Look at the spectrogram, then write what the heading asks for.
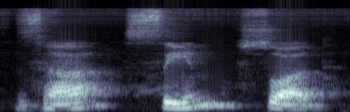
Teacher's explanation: জিহ্বার আগা সামনের নিচের দুই দাঁতের আগার সাথে লাগিয়ে ঝা, সিন, সোয়াদ, কেমন করে উচ্চারণ করতে হবে, শীষ দিয়ে, মানে উচ্চারণের সময় একটু শীষ মতো ইয়ে হবে।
